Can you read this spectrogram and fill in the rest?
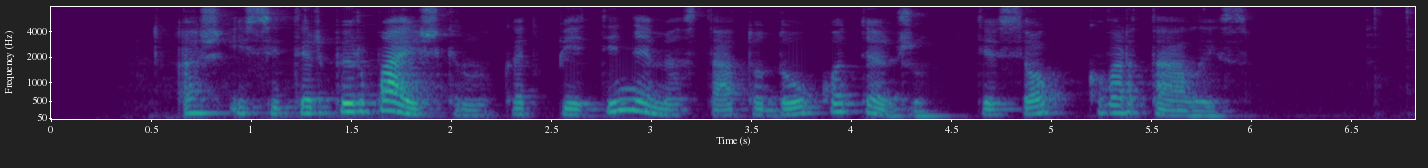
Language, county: Lithuanian, Šiauliai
